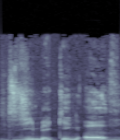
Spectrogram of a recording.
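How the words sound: It is said with a French accent.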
